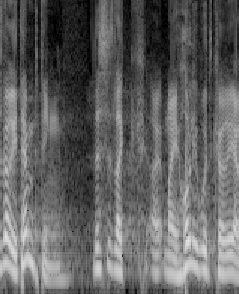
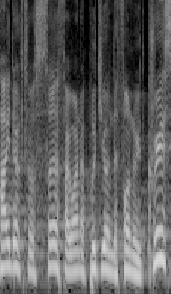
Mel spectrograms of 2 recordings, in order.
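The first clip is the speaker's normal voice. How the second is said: ordinary delivery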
